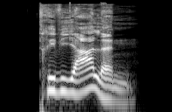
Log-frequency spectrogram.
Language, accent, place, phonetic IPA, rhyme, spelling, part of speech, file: German, Germany, Berlin, [tʁiˈvi̯aːlən], -aːlən, trivialen, adjective, De-trivialen.ogg
- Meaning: inflection of trivial: 1. strong genitive masculine/neuter singular 2. weak/mixed genitive/dative all-gender singular 3. strong/weak/mixed accusative masculine singular 4. strong dative plural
